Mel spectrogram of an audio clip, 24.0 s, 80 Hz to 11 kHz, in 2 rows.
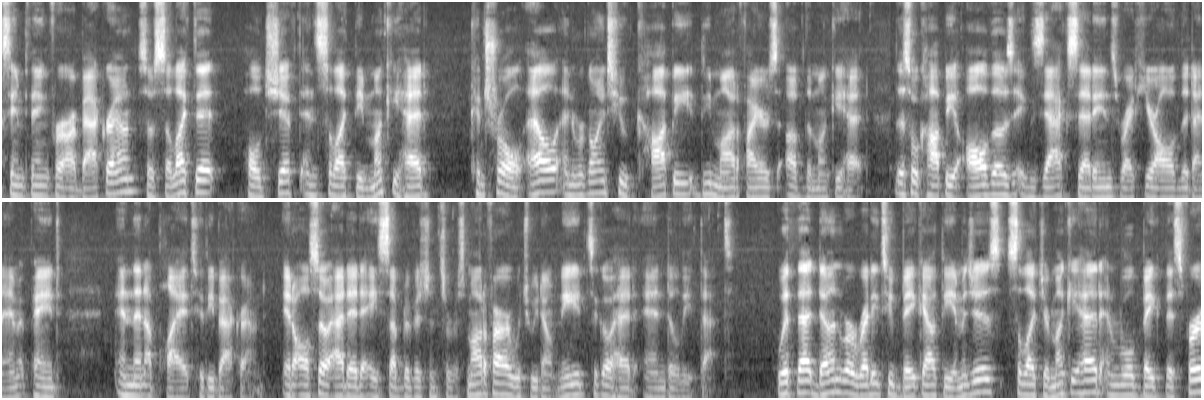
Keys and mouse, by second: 2.9 shift+click, 5.1 ctrl+l, 14.0 middle click, 15.1 click, 16.4 click, 17.9 middle drag, 19.6 middle click.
